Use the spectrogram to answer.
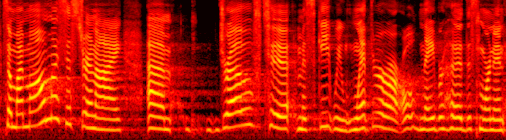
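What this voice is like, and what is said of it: Speaker with a noticeable accent. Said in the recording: “I might have a little bit more of an accent today.”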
